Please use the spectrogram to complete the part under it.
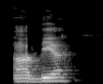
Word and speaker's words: Avdija: Avdija.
